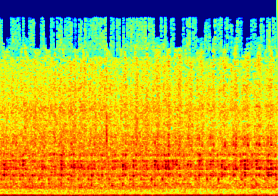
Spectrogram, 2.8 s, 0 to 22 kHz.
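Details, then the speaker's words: Barn-find Ford flathead side-valve V8 sat 30 years, fuel pulsed into carb by hand every 10 seconds: deep steady low rumble with slightly lumpy beat; running only on hand-fed fuel. "nice wow that was good wasn't it wow that's all right it sounds good it sounds really good"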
